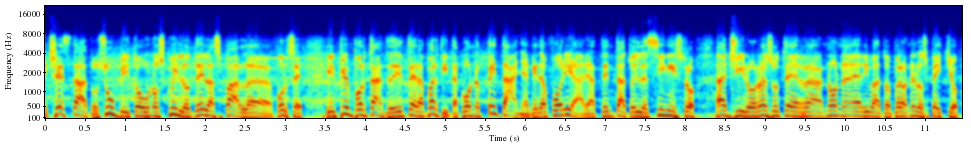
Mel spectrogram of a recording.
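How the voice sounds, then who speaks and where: An Italian man giving excited, urgent live football commentary on the radio. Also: a little high, brisk. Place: outdoor football stadium. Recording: noisy outdoor stadium radio broadcast. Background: loud stadium ambience.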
